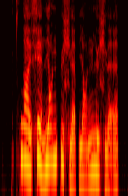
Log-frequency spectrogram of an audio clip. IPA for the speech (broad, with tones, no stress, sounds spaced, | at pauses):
t̪ʰ w a˥˧ ɪ̯ x e˥˩ ɪ̯ n̪ j ɑ˥ ŋ p y˥˩ ɕ ɥ ɛ̰˨˩ p j ɑ˧˥ ŋ n̪ y˥˩ ɕ ɥ ɛ̰˨˩˦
